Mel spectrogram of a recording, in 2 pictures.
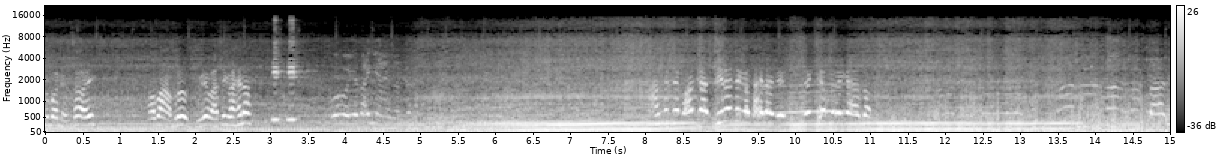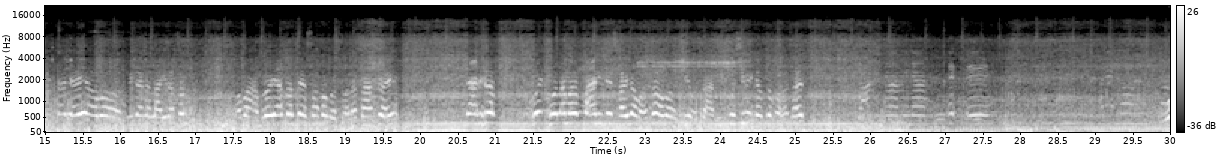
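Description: Motorcycle engine running as the bike rides through town traffic, its pitch climbing as it accelerates a few seconds in and then holding steady before easing off, with voices talking over it.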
